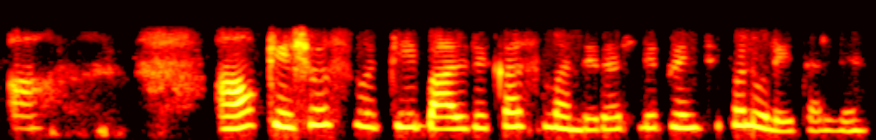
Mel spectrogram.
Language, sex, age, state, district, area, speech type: Goan Konkani, female, 18-30, Goa, Murmgao, urban, conversation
